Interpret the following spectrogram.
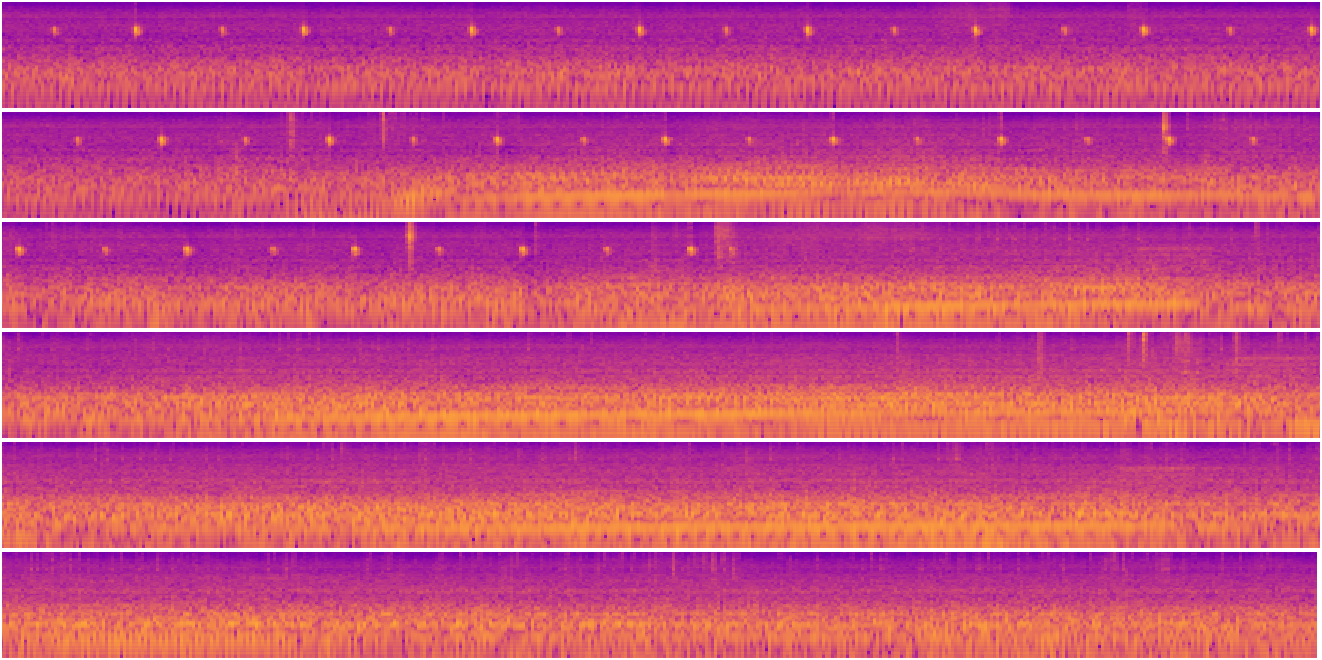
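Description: A car's turn-signal relay clicking steadily, about one and a half clicks a second, over the engine idling inside the cabin. About seven seconds in the car pulls away and the engine note climbs and falls back through several gear changes. The clicking stops about halfway through, and the car then cruises with a steady engine and road noise.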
